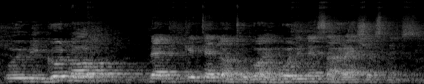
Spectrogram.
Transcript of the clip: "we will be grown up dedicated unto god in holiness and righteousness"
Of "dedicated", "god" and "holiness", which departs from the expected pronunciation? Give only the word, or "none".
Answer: god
